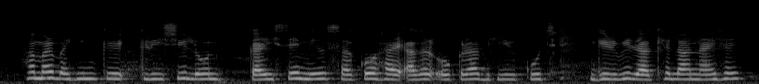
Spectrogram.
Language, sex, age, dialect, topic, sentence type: Magahi, female, 18-24, Southern, agriculture, statement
